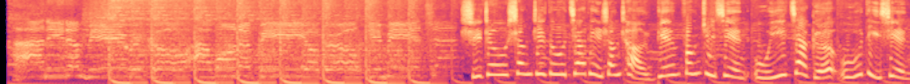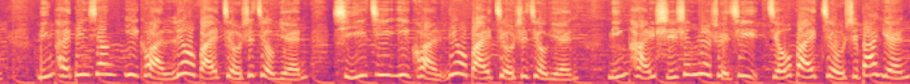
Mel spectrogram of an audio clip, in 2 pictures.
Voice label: 促销 家电 女 激情

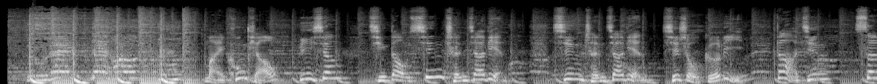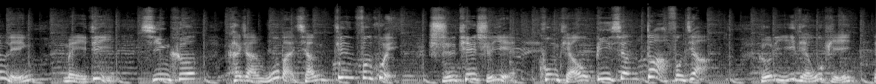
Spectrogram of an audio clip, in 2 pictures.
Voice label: 【促销】电器男

